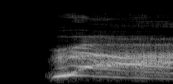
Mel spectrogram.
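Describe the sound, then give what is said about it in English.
A person's voice imitates the monster's roar while reading the children's book Not Now, Bernard, where the monster roars behind Bernard's mother: one loud, sustained growling cry that starts abruptly after a short silence and slides slowly downward in pitch, with no other talking. “Roar! Went the monster behind Bernard's mother.”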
